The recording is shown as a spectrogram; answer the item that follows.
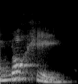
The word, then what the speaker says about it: gnocchi: And she was like, oh, gnocchi. I was thinking, why the fuck would you put a G in front of it if it's not pronounced like that? – Fuck it, them Italians for you, didn't it?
